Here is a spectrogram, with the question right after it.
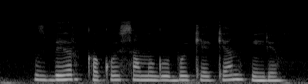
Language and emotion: Russian, neutral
